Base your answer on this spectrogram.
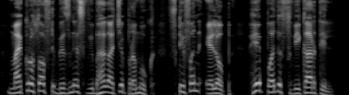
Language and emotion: Marathi, neutral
